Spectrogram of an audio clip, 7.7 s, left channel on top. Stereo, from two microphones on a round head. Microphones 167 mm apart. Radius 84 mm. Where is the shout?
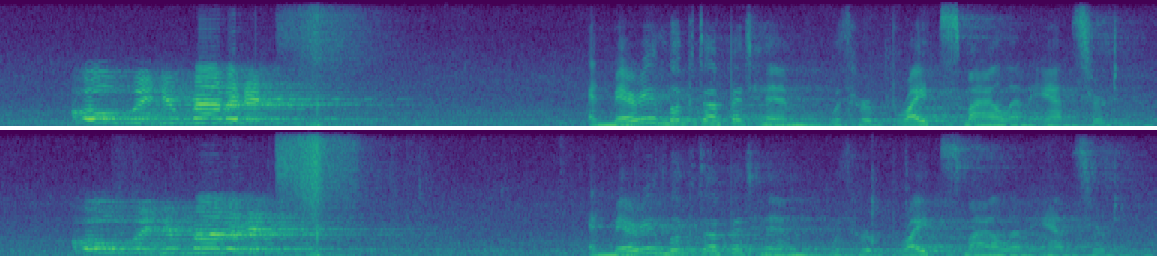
60° left (ahead or behind), 1.8 m.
